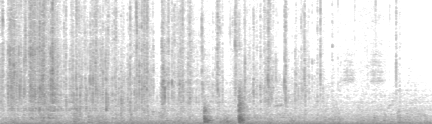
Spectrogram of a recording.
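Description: Plastic wrap crinkling as the pastry sheets inside it are handled, fading after about two and a half seconds, with two light knocks in the middle. A steady low hum runs underneath.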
